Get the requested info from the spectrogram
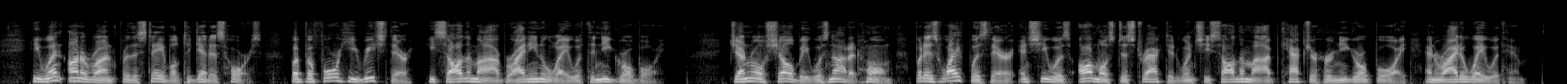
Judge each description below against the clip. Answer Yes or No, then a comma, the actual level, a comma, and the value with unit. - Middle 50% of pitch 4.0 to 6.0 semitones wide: Yes, average, 4.7 semitones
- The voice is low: Yes, low, 110 Hz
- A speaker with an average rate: No, fast, 220 wpm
